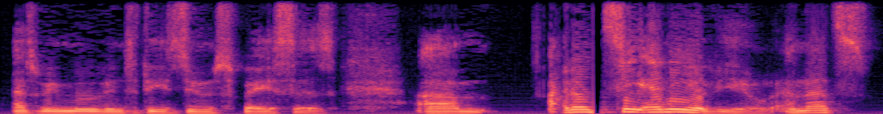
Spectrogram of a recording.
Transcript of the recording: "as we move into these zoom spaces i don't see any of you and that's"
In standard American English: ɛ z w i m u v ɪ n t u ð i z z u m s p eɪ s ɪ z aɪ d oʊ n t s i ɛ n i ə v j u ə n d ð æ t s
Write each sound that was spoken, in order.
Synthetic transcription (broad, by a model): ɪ z w i m u v ɪ n t u ð i z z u m s p eɪ s ɪ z aɪ d oʊ n t s i ɛ n i ə v j u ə n ð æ t s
